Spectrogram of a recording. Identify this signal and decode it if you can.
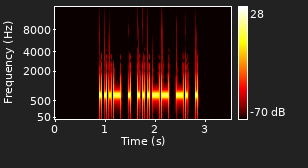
Morse code, heard as a keyed tone, about 25 wpm, 700 Hz. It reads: VE3NE
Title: Call Signs Repeated 2x - 25wpm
